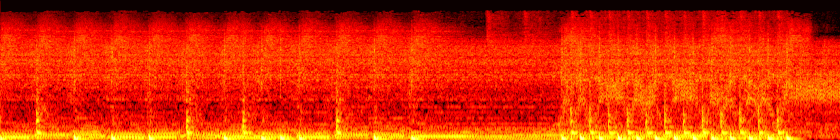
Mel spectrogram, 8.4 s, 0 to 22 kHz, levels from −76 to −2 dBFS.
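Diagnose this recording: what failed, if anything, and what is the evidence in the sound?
Nothing failed; no fault is audible anywhere here.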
